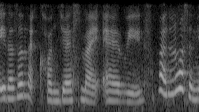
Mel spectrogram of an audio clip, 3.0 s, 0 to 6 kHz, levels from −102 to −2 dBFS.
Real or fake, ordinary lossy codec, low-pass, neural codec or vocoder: real; Opus, 16 kbps; 5.4 kHz; none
